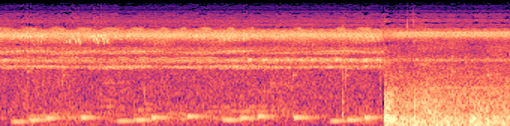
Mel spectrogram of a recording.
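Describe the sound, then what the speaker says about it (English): Insect chirping at night, probably a grasshopper: faint, rapid, stepped trills repeating under a continuous high-pitched insect drone, ending with a brief burst of broadband noise. "Grasshopper."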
